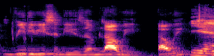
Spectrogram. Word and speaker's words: Loewe: The one designer I like really recently is Lawi. Lawi? Yeah. Loewe.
